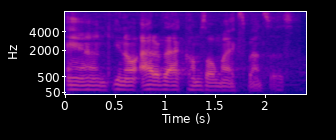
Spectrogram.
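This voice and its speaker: A man's voice: lowish voice, flat delivery, moderate pace, creaky. A nineteen-year-old man with an American accent, talking candidly and matter-of-factly in a casual documentary interview style. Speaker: computer programmer telling their own story.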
